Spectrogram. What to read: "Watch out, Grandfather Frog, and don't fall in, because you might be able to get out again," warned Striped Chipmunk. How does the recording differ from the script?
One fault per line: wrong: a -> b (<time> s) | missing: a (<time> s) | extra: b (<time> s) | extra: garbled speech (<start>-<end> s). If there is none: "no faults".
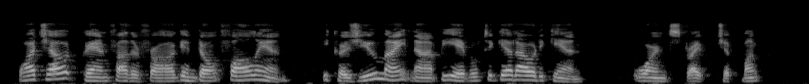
extra: not (4.1 s)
